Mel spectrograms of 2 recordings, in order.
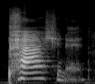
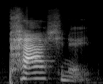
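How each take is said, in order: No difference in how they are said.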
